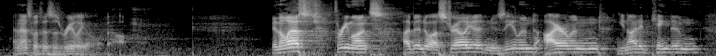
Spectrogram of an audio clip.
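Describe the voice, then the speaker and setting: A man with an American accent speaks at a fairly high pitch in an animated tone, his loudness swinging widely. He leaves long, frequent pauses, and room echo is audible. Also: ordinary pitch variation, moderate pace. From US South. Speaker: atheist activist speaker. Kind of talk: conference talk.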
